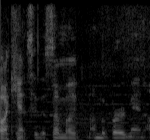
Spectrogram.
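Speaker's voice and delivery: normal talking voice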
